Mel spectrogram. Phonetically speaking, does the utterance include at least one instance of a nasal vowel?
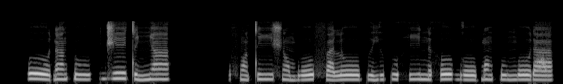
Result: yes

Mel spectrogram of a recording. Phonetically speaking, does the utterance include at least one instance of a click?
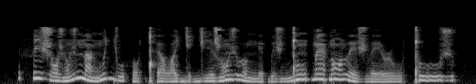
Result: yes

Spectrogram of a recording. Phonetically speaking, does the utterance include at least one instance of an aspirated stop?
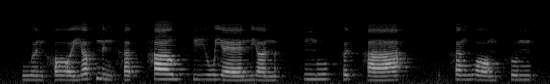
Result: yes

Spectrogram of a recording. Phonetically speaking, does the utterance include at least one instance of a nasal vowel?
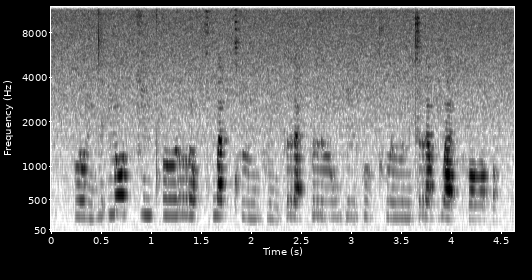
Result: no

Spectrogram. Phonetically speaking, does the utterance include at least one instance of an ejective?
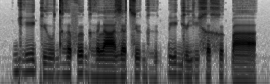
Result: no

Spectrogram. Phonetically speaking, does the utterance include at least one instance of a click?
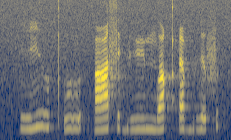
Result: no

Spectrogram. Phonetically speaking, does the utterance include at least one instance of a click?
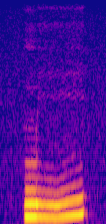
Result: no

